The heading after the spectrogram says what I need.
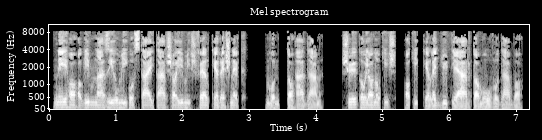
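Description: A man's voice: deep voice, fairly even intonation, no room sound, lightly acted. A man reading a dry, reserved hero.

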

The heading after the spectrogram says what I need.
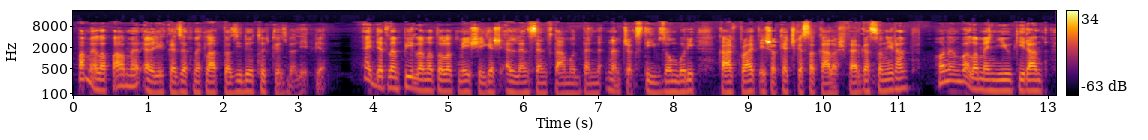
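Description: Gravelly male audiobook narrator. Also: medium pitch, a little mellow. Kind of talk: scripted narration.

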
